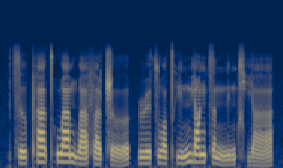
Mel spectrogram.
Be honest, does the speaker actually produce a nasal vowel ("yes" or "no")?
no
